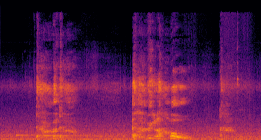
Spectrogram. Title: Girl coughing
